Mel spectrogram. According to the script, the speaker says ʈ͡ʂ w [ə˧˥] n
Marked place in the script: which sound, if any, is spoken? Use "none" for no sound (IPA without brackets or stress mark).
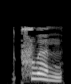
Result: ə˥˩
